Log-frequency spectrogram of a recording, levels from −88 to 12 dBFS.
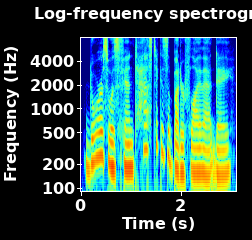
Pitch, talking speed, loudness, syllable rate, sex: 190 Hz, 155 wpm, -17 LUFS, 4.5 syllables/s, female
